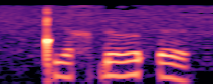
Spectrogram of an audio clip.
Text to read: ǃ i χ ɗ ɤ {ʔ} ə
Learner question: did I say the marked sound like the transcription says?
yes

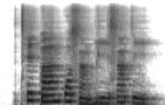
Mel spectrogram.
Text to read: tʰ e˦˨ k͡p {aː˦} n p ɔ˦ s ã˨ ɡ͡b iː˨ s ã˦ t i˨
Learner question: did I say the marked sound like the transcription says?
yes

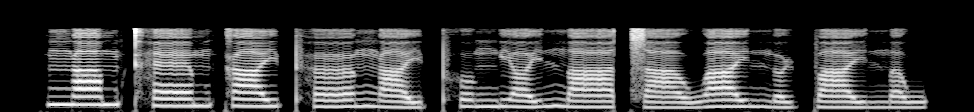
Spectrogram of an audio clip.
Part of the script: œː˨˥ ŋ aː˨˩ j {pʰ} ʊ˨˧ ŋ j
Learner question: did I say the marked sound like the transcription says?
yes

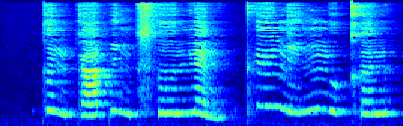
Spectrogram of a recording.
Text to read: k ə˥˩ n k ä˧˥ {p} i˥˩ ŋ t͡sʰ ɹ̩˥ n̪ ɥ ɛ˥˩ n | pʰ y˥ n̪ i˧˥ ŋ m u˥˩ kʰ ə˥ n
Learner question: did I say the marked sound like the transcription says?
yes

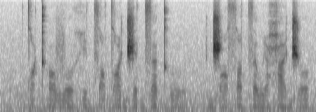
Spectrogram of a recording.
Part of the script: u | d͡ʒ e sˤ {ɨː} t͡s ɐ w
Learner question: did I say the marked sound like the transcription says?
no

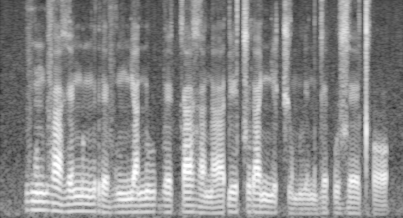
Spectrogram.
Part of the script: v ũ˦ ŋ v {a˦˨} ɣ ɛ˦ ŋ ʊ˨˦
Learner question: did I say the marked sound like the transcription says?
yes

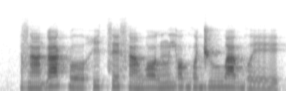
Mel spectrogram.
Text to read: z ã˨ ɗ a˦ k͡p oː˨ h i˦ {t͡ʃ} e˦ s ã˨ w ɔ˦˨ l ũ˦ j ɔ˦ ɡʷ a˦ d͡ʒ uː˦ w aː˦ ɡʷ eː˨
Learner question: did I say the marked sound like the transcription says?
no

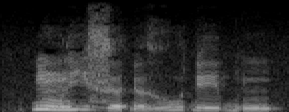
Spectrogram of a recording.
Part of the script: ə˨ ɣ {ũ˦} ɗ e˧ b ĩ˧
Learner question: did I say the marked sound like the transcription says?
no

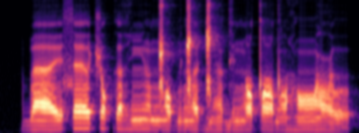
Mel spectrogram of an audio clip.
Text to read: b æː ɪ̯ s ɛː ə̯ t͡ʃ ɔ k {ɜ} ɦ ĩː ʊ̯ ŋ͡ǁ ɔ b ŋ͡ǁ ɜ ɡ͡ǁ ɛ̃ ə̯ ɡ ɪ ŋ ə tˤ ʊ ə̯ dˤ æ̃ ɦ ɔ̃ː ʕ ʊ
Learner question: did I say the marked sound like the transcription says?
yes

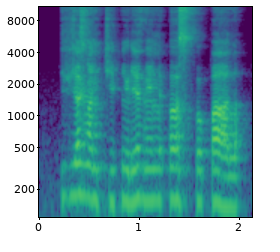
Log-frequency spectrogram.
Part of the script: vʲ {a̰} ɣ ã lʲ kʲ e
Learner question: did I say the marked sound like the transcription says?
no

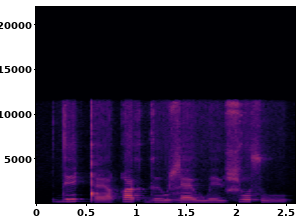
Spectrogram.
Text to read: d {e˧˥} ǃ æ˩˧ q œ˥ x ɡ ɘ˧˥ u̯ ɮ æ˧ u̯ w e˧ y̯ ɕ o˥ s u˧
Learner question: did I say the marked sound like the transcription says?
yes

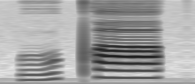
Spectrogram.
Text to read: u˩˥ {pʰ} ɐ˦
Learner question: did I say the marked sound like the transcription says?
yes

